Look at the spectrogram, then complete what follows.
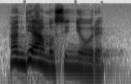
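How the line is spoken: Enthusiastic exclamation. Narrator (Italian): esclamò egli con trasporto

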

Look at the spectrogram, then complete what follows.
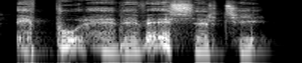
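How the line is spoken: Murmured. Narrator (Italian): mormorava

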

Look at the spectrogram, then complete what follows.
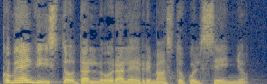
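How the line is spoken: Plain. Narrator (Italian): disse Steerforth

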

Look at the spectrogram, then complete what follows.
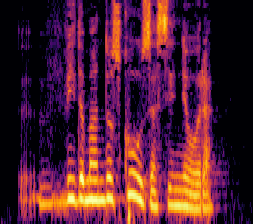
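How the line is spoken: Stammered. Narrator (Italian): balbettò mia madre

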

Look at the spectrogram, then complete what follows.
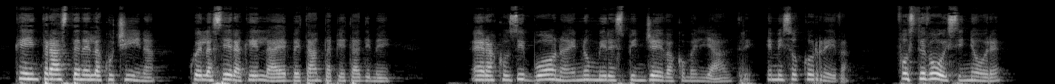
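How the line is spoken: Voice choked with tears. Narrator (Italian): disse con voce soffocata dal pianto

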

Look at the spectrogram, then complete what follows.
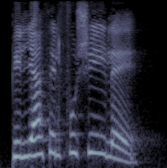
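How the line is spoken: Someone shouting. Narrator (Italian): gridò uno

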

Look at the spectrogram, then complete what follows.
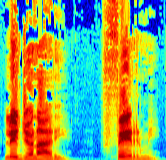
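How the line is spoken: Thundered. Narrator (Italian): tuonò Cesare

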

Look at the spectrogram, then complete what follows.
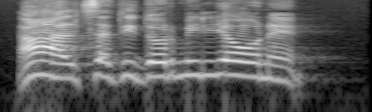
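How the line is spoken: Roaring. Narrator (Italian): ruggì Harris

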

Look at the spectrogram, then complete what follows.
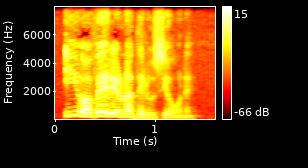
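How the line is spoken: Exclamation. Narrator (Italian): esclamò Nicola

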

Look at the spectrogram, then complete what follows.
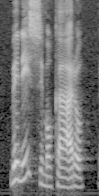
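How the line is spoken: Plain. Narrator (Italian): rispose il riscossore

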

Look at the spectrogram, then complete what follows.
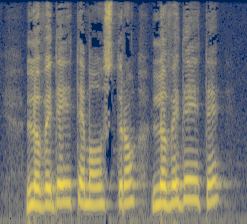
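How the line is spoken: Shouting. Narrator (Italian): gridò il signor Lenville

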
